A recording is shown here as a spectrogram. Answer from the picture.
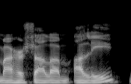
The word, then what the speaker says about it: Mahershala Ali: I don't know how to say his name. Mahershala Ali. – Yeah, that's actually very good.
